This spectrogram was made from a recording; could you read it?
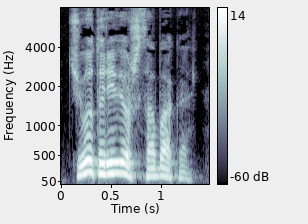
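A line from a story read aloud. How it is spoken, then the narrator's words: Angry. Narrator (Russian): сказал сердито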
